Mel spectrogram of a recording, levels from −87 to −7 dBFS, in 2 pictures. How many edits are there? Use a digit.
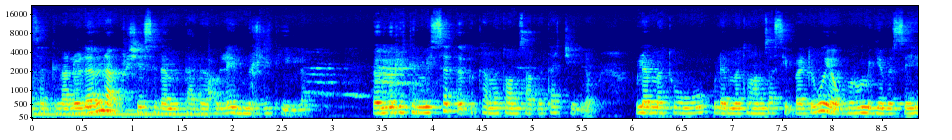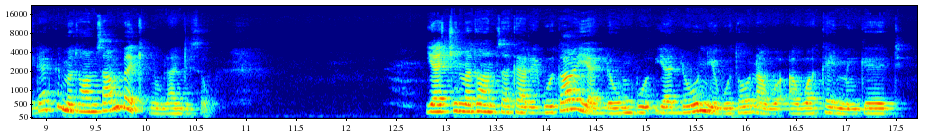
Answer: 1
